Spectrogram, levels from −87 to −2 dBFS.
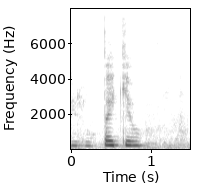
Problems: background sounds at intervals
